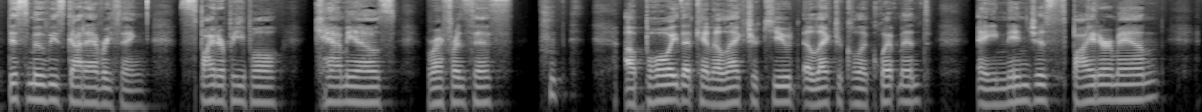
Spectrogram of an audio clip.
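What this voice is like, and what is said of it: Imitates another person's voice. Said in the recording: “I'm going to do a Bill Hader thing ... That's my Bill Hader impression ... Doing Stefan.”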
